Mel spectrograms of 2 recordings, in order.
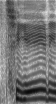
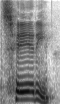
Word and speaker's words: Thierry: His name's Tierry, not Terry.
